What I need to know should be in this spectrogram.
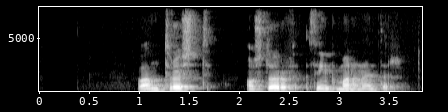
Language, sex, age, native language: Icelandic, male, 40-49, Icelandic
